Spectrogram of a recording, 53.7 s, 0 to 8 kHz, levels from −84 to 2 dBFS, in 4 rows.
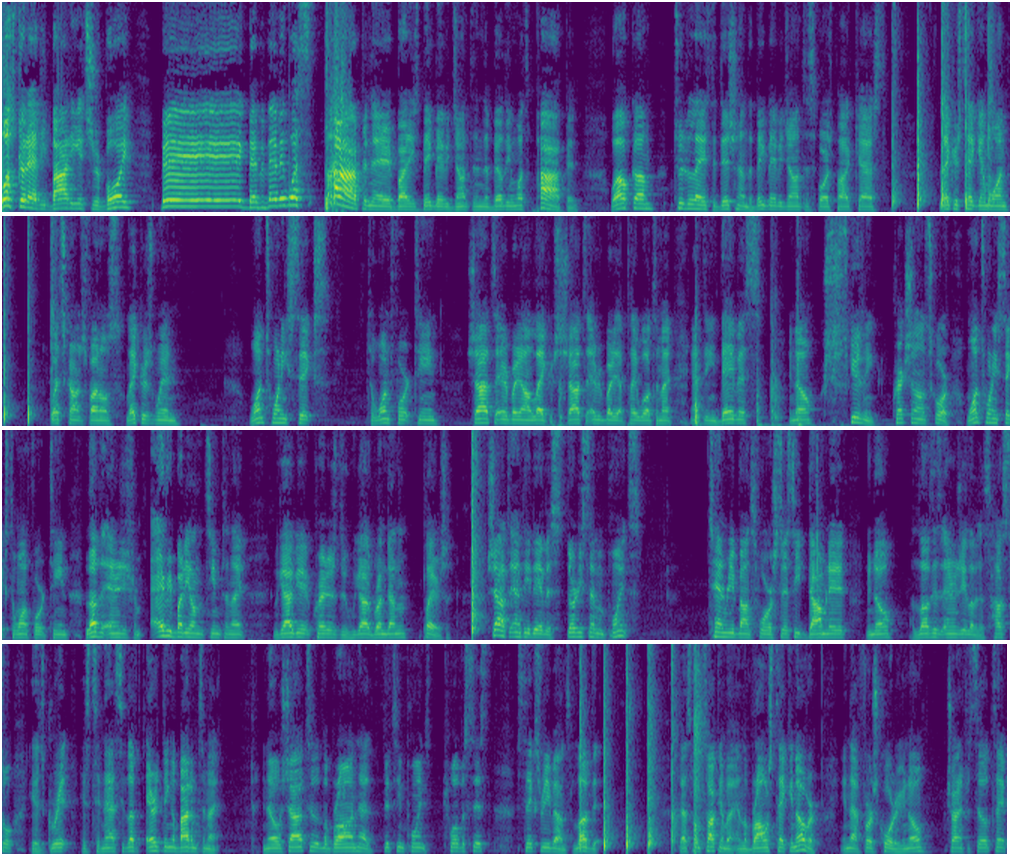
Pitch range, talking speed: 125-145 Hz, 180 wpm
